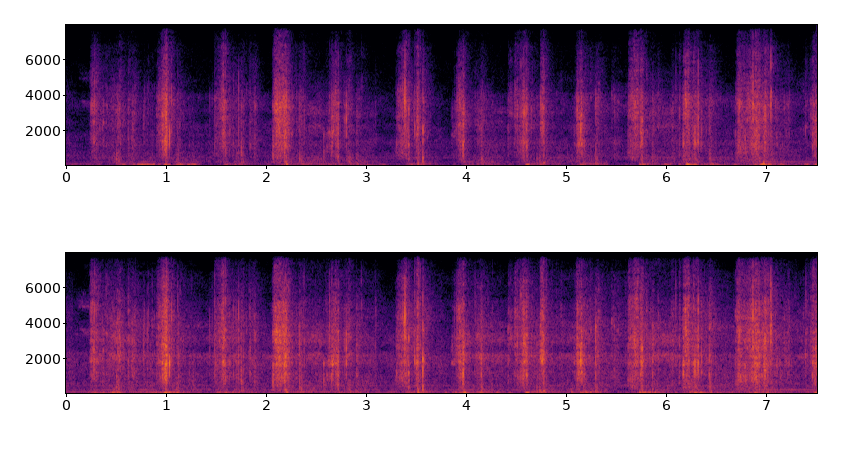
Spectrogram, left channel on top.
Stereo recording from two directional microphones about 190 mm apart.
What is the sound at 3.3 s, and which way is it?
Scissors, 55° right (ahead or behind).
